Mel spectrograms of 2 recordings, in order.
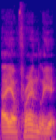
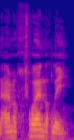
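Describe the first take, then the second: First: The r is a plain English r. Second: The r is a guttural French-style r. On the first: "no dicen"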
